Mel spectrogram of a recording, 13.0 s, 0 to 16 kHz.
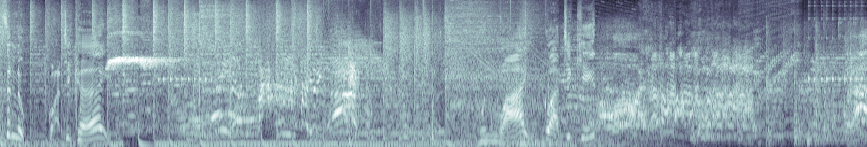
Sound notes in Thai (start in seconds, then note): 1.6 เป่านกหวีด; 2.0 เสียงเอฟเฟควิ่ง; 4.9 เสียงต่อย; 9.3 ทุกคนหัวเราะ; 10.5 เสียงเอฟเฟควุ่นวาย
